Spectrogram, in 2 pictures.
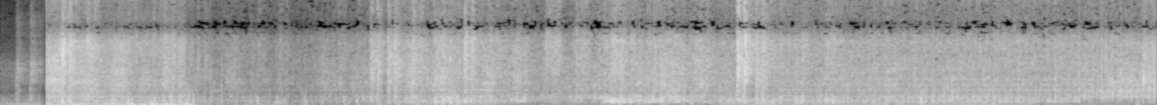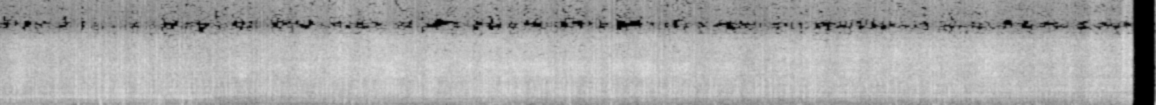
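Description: Indian Railways express train running at speed, its wheels on the rails, heard from inside a sleeper coach at an open window.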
